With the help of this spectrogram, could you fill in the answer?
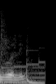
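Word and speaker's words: bowl: আরেকটা সেরকম ওয়ার্ড আছে বোল বাউল বলি আমরা বাউল বি ও ডব্লিউ ই এল এরকম ভাবে স্পেলিং উচ্চারণ করি বাউল কিন্তু এর কারেক্ট স্পেলিং হবে কারেক্ট উচ্চারণ হবে বোল সেরকমই আরেকটা ওয়ার্ড আছে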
